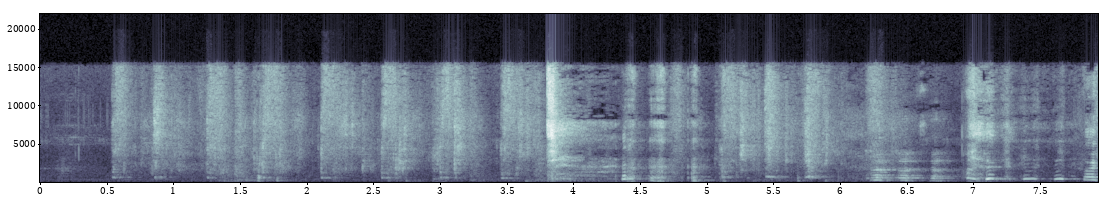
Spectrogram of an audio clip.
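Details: Wiggles, a baby ferret, in a sneezing fit indoors: short, sharp, breathy bursts come in quick succession, some clustered and some spaced, with soft human voices murmuring in sympathy between them.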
